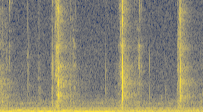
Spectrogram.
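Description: Blending scissors snip through hair three times at a slow, even pace, each cut a crisp, close metallic click against a quiet room background with no talking.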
